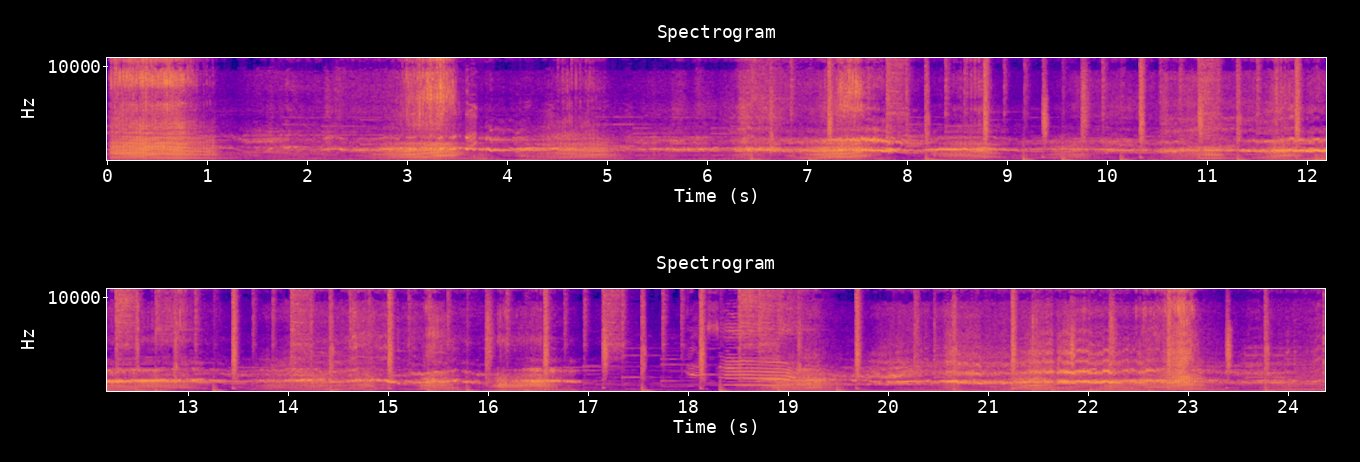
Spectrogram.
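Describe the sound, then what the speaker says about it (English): A car slides with its tires skidding through a long run of repeated squealing screeches that rise and fall in a steady rhythm, loud and close, with the engine revving beneath them and no talk. "I'll even put in here a clip of me sliding my car recently."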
